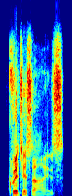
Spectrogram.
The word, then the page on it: criticize: British English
